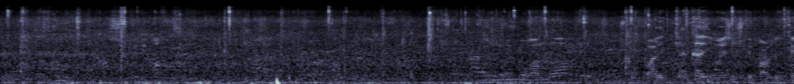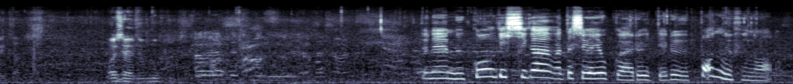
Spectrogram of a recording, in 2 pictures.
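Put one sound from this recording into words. River water laps gently against a stone embankment.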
